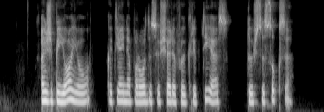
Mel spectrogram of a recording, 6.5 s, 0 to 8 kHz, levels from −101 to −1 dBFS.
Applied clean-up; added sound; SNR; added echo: neural mask model Resemble Enhance denoiser.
